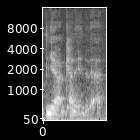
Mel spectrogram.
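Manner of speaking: sheepish whispered confession; whispered aside. Real, not acted. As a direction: drop to a quick whisper, a bit embarrassed. Sheepish aside about meditation.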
